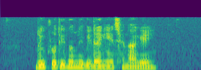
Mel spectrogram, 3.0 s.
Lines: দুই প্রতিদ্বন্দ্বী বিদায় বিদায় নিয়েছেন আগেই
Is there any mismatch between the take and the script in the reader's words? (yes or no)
yes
